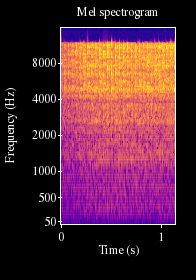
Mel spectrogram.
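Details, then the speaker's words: Rising moderate hearing loss simulation in the Starkey HLS hearing loss simulator app applied to a lawnmower: steady drone sounding thin and hissy, the deep rumble largely stripped away. "immediately you can tell that's quite a difference"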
